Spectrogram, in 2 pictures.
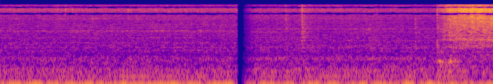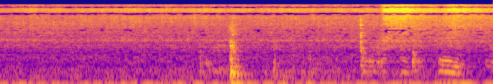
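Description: Spinach and methi leaves sizzling and hissing in a wide pan once the glass lid comes off about four seconds in, the leaves' water still being cooked dry, over a steady low hum. A single sharp knock sounds about seven seconds in.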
